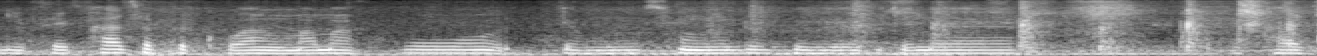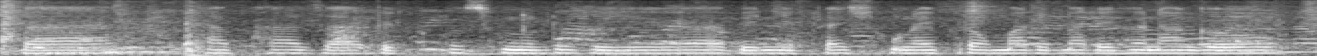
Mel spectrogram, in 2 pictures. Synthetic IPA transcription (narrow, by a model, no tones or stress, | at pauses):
nipʰɾajpʰazabɯkʰuwaŋmamakʰɔ | ewŋnɯsɯŋnɯlɯbɯjɯɾidenɯ | apʰazaapʰazabepʰakʰɯsɯŋnɯlɯbɯjɯabenipʰɾajsɔŋnajpʰɯɾawmaɾimaɾiɦɯnaŋɡɯw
